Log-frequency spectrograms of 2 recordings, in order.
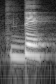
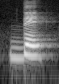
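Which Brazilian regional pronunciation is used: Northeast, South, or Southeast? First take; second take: South; South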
